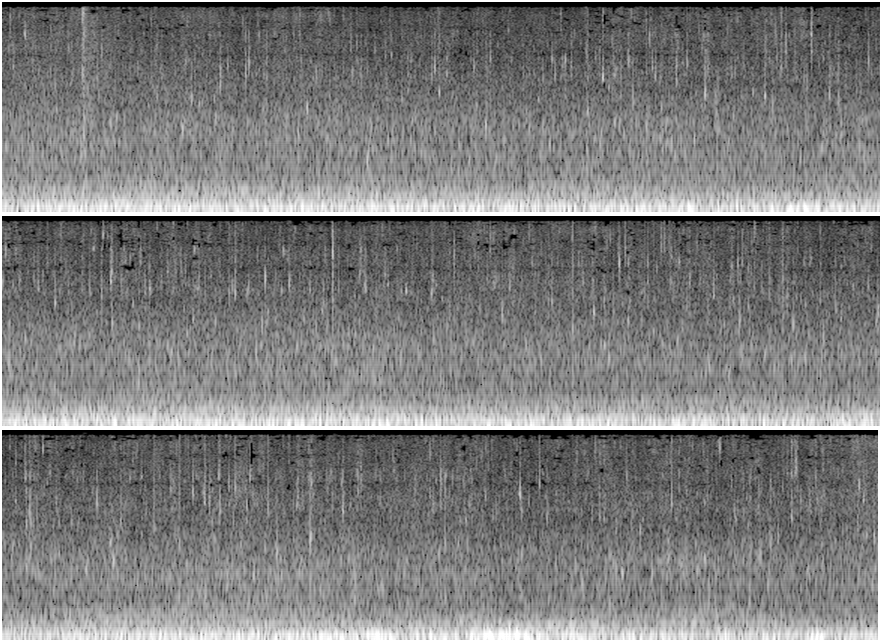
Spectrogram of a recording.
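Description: A gently flowing stream burbles steadily and continuously, a soft, even wash of running water at moderate volume with no voices or other sounds over it.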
